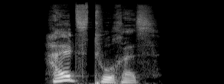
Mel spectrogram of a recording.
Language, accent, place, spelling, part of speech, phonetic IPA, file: German, Germany, Berlin, Halstuches, noun, [ˈhalsˌtuːxəs], De-Halstuches.ogg
- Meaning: genitive singular of Halstuch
